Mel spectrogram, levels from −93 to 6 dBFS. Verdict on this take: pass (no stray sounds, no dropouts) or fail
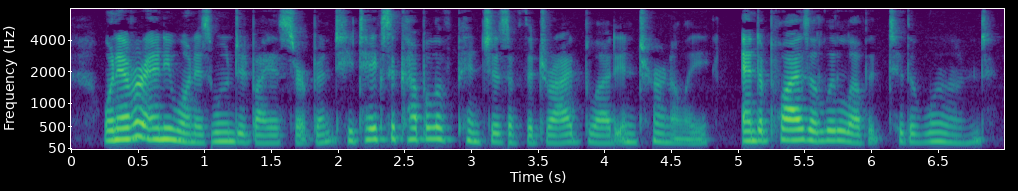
pass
